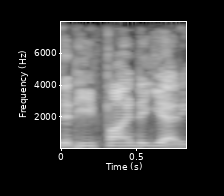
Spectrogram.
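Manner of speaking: ordinary delivery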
